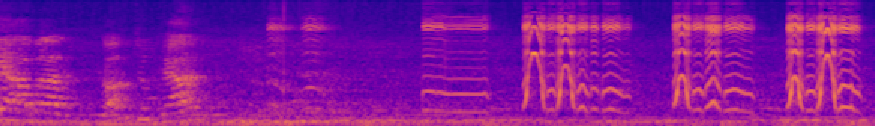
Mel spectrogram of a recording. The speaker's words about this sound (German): Jetzt, jetzt, jetzt komm. Einmal quietschen. Ach, so besser.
